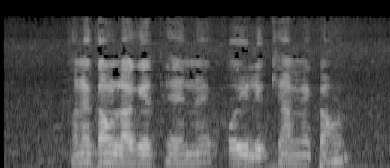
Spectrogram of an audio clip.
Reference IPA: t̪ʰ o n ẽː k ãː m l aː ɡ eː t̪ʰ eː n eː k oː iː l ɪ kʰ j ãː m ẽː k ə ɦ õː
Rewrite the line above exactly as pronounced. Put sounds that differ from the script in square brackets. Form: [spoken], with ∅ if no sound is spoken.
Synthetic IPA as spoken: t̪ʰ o n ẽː k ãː m l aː ɡ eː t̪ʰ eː n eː k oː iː l ɪ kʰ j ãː m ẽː k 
